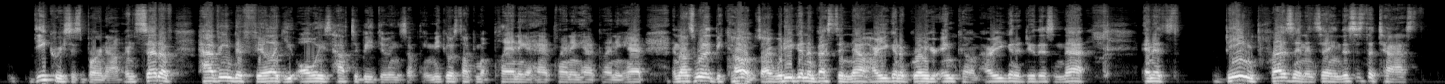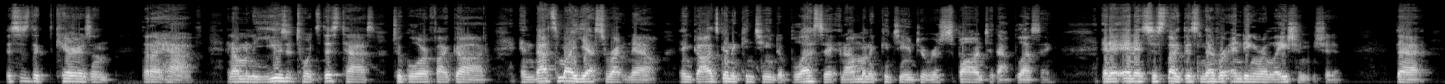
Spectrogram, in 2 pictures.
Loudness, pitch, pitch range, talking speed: -11 LUFS, 125 Hz, 115-140 Hz, 250 wpm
